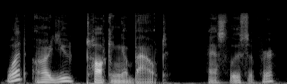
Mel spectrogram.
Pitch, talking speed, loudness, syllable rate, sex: 95 Hz, 145 wpm, -24 LUFS, 5.7 syllables/s, male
